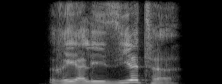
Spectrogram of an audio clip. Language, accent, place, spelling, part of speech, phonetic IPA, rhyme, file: German, Germany, Berlin, realisierte, adjective / verb, [ʁealiˈziːɐ̯tə], -iːɐ̯tə, De-realisierte.ogg
- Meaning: inflection of realisieren: 1. first/third-person singular preterite 2. first/third-person singular subjunctive II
